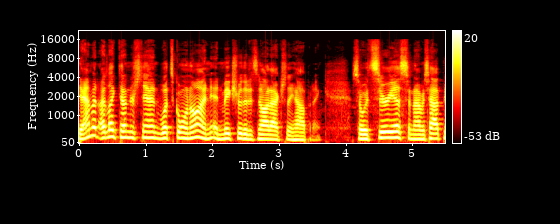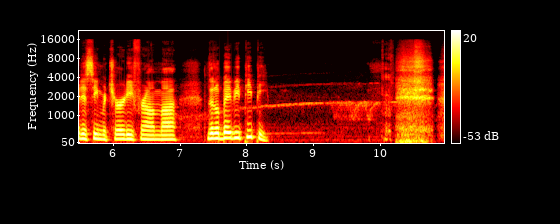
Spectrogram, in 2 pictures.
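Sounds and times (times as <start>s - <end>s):
speech: 0.0s - 8.4s, 10.2s - 10.9s
siren wailing outside: 5.3s - 10.9s.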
